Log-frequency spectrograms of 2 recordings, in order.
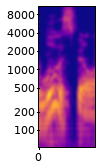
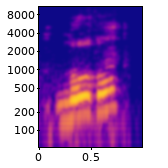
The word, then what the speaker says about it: Louisville: Yeah, you gotta pronounce it correctly. You know, you can pronounce it Louisville, you can pronounce it Louisville, but there is no Louisville.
